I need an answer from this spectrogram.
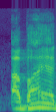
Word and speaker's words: Abijah: gave birth to Abiah, that is spelled Abijah in your Bible, but he's actually Abiah because that J is like hallelujah J, it's a Y.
